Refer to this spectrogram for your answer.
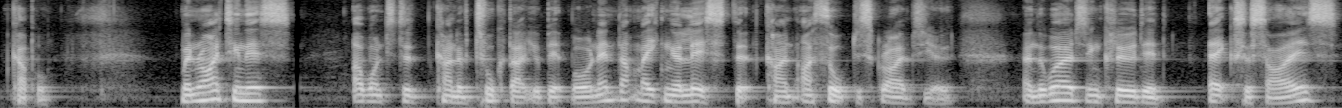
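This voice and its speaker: Father of the bride at the wedding toast: middle-aged man, mid-pitched voice, affectionate and sincere, gentle humour, phrases set apart by pauses.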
